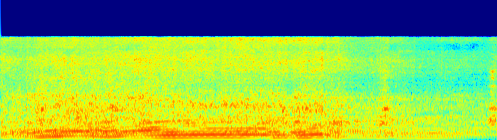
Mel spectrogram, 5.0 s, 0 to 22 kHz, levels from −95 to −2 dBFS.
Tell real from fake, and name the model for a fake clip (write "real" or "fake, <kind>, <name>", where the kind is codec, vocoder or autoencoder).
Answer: fake, codec, DAC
